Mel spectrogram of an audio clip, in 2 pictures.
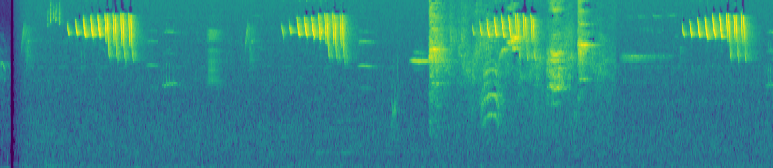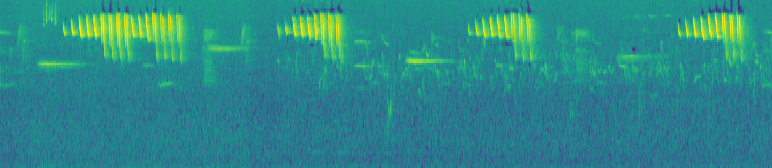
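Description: A songbird singing the same short, rapid, high trill over and over, about one phrase every four seconds, with a few brief whistled notes between phrases.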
